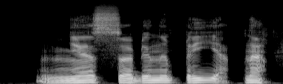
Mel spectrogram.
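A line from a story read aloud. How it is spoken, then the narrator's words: Grumbling through teeth. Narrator (Russian): проворчал он сквозь зубы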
